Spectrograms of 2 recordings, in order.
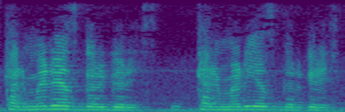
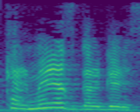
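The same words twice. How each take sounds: First: Quiet repeating to oneself. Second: Said in the usual way. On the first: Shown as a demonstration. Student drilling a hard worm name alone, softly murmured. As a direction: repeat the worm name under your breath, lower and softer. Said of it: "انت هتقعد تكرر اسم الدوده". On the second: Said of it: "فانت تقعد تقول ايه".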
